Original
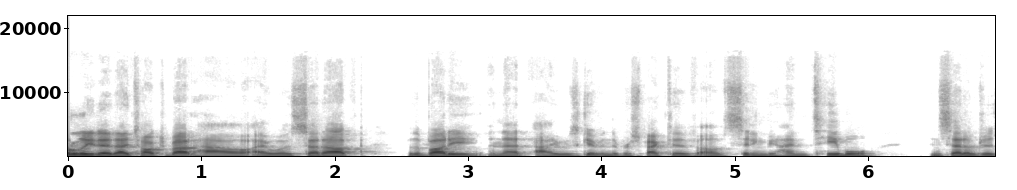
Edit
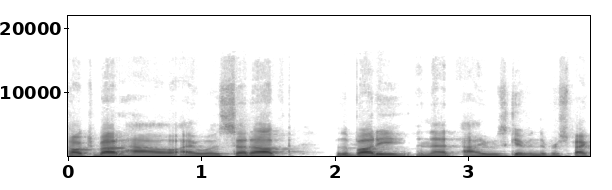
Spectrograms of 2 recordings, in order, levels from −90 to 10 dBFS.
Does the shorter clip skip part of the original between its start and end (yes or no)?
no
